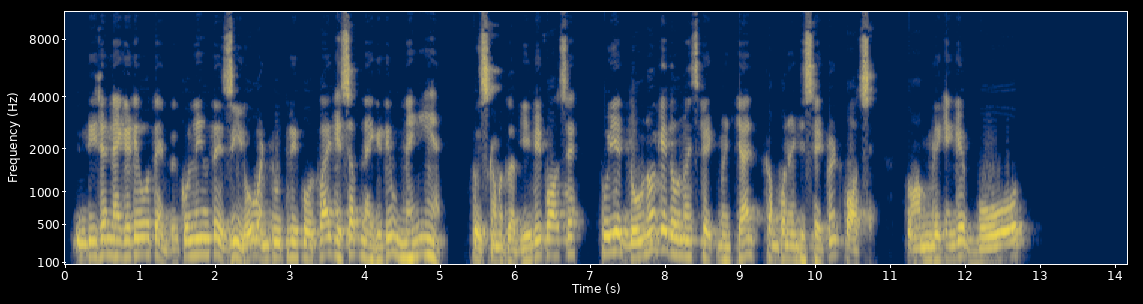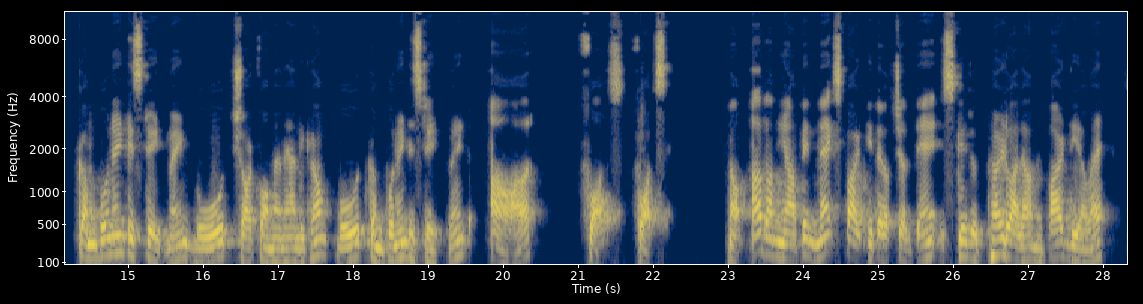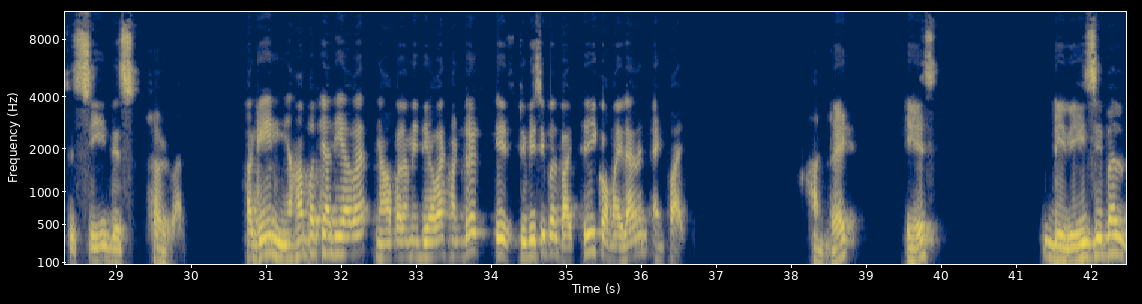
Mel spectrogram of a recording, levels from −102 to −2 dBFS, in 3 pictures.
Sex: male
